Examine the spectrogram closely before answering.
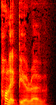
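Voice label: "politburo", British English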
